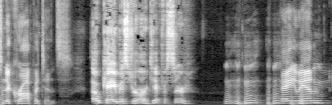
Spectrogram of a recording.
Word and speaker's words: Necropotence: which for some reason link pronounces it necropotence can we fire him for that I'll let him know and I'll see him in a few weeks it is necropotence okay Mr artificer hey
